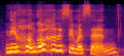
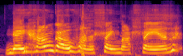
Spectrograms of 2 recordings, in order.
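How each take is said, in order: First: It is said with a native-like Japanese pronunciation. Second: It is said with an American Southern accent. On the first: "That is like the most accurate that I would say it" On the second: "in a American with a Southern accent"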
